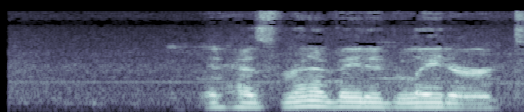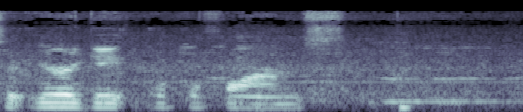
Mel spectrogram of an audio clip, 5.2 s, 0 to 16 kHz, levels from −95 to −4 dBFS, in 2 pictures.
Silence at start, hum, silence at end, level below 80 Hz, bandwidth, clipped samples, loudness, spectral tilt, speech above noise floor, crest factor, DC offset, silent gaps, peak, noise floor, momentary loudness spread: 0.05 s; none; 0 s; -56 dBFS; 11.5 kHz; under 0.1%; -20 LUFS; -4.5 dB/octave; 26 dB; 20 dB; under 0.1%; none; -2 dBFS; -45 dBFS; 17 LU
